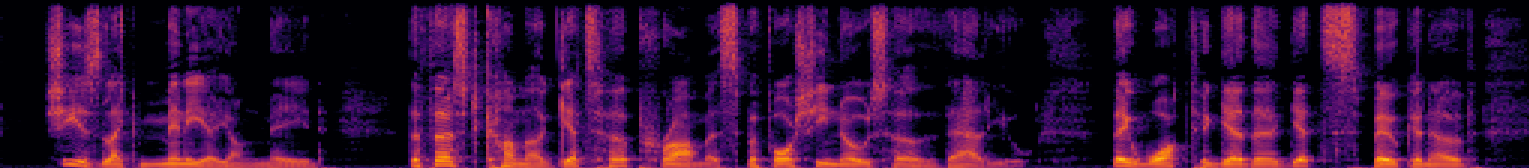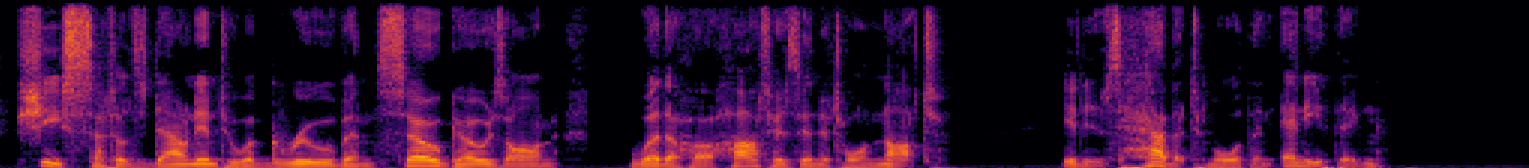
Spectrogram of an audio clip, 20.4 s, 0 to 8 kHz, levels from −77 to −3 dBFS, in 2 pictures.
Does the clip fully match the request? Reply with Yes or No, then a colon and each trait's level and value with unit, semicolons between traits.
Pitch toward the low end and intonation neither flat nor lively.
No: low, 100 Hz; wide, 5.9 semitones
